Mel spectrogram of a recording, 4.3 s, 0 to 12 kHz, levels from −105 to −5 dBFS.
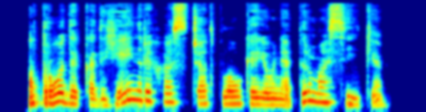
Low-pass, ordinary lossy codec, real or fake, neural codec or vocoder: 10.8 kHz; MP3, 64 kbps; fake; vocoder, 44.1 kHz, 128 mel bands every 512 samples, BigVGAN v2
